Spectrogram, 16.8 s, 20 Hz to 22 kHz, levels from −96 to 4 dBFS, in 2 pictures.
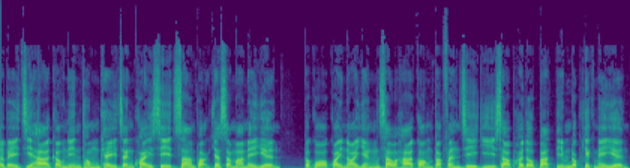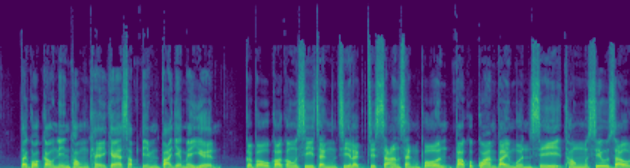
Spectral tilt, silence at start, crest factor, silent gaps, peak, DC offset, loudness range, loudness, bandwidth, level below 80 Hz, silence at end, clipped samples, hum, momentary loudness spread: -5 dB/octave; 0 s; 16 dB; none; 0 dBFS; under 0.1%; 1 LU; -17 LUFS; 17.5 kHz; -50 dBFS; 0 s; under 0.1%; none; 4 LU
